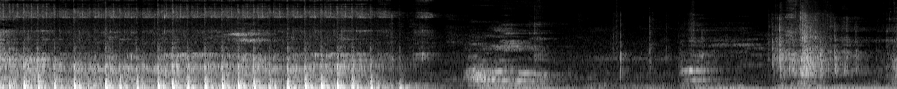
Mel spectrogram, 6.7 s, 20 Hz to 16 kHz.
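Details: Old Honda Supra X with suspected weak stator and no charging (about 12.9 V): started with one kick, small single-cylinder pops along at a steady idle before settling quieter; runs normally.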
